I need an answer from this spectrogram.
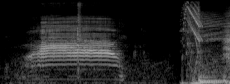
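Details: A 22-year-old female brown tabby cat gives a long, deep, steady meow, followed by a second, abrupt call.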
